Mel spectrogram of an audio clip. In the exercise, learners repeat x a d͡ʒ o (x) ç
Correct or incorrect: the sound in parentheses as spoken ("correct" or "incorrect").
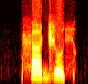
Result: incorrect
